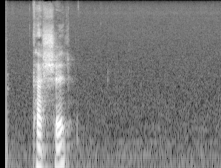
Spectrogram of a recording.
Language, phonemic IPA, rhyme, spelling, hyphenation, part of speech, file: Norwegian Bokmål, /ˈtæʃːər/, -ər, tæsjer, tæsj‧er, verb, Nb-tæsjer.ogg
- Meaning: present tense of tæsje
